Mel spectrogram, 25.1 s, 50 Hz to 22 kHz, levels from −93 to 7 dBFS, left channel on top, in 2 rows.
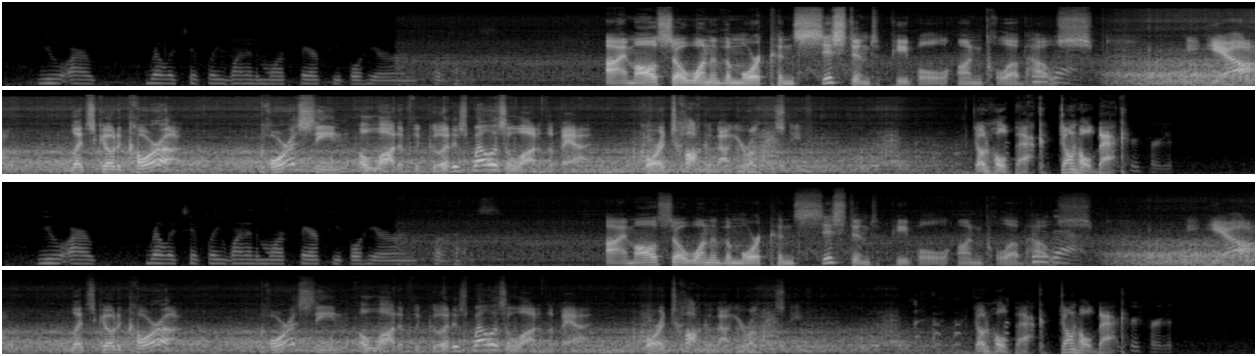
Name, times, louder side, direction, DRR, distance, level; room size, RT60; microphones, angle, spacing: voice 1, 0.4-0.9 1.4-5.0 10.3-10.9, right 3 dB, 25° right, 0.5 m, -48 dB
sound 1, 3.9-18.8, left 2 dB, 10° left, 2.0 m, -57 dB
voice 2, 6.0-10.9 11.2-11.3 11.8-12.6 13.2-14.3 15.1-18.4 18.9-20.5 22.3-22.8 23.1-23.7, left 6 dB, 65° left, 0.6 m, -28 dB
sound 2, 11.0-22.5, left 3 dB, 45° left, 0.8 m, -36 dB
voice 3, 21.6-22.6 23.6-24.3, right 4 dB, 90° right, 7.8 m, -54 dB
head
